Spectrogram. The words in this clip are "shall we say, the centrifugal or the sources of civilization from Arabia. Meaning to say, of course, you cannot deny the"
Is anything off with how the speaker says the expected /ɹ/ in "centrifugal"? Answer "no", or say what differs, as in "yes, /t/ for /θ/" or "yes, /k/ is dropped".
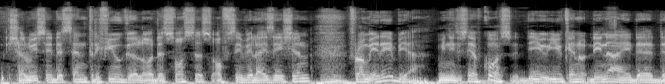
no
